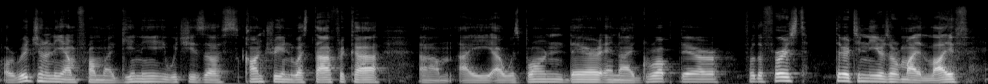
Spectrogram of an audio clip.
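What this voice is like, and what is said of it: Non-native English accent. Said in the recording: “You may tell from the accent or you may not.”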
